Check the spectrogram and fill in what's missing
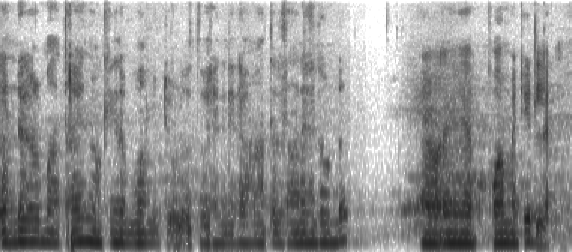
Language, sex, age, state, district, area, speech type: Malayalam, male, 18-30, Kerala, Idukki, rural, spontaneous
